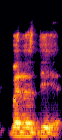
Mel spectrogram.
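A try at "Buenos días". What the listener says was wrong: How do you, okay, well, the accent, there's an accent over the I, yeah, so you're going to stress where you see the accent. So because there's an accent over the I, the pronunciation is buenos dias. Not buenos dias, not buenos dias. No, there's an accent over the I, and you have to stress where you see the accent. Buenos dias.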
